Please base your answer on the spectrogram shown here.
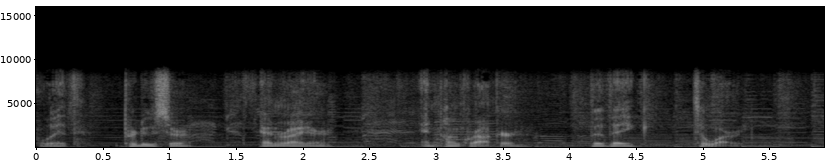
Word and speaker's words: Vivek: thank you for asking it's Vivek actually the vague okay yes yeah um my friends say you can bake of a vape cake so yeah rhymes with bacon cake yeah last game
